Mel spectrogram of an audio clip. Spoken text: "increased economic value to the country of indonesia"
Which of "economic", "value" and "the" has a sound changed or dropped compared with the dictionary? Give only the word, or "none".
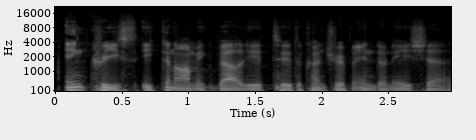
none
